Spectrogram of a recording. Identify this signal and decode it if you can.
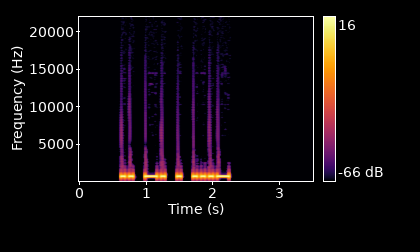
Morse code, heard as a keyed tone, about 20 wpm, 700 Hz. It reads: INEV
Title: Build A Word - 4 Letters At A Time - 10-Letter Words - 20wpm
